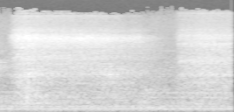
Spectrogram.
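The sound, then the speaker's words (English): Deep breathing in and out through the belly and chest gives a long, steady airy rush of breath. It runs almost unbroken, with one brief dip near the end before it carries on. “You inhale into the belly and the chest. You exhale from the belly and the chest.”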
